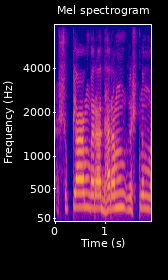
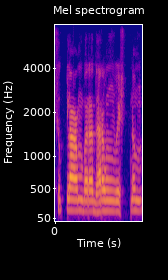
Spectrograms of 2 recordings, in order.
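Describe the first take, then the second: First: The nasal is a full m with closed lips. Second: The nasal is a nasalized vowel gliding into v. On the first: The verse's meter and syllable lengths are broken. The speaker calls it wrong. "ಅಂತ ಹೇಳಬಾರದು. ಅದೇ ತುಟಿ ತಾಕ್ಸಿ ಮಾ ಉಚ್ಚಾರಣೆ ಬರಬಾರದು" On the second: The verse's meter is kept intact. The speaker calls it right. "ಅನುನಾಸಿಕವಾಗಿ ವಕಾರವನ್ನ ಅಲ್ಲಿ ಹೇಳಬೇಕಾಗುತ್ತೆ"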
